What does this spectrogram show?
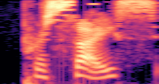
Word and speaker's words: precise: third word is precise the word precise has two syllables with the stress on the second syllable precise is an adjective and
